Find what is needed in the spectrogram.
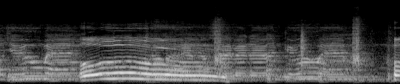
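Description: Vietnamese R&B/hip-hop song with a man singing Vietnamese lyrics. About a second in he holds one long note that bends up and then down, over a steady backing track.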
